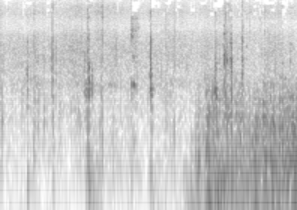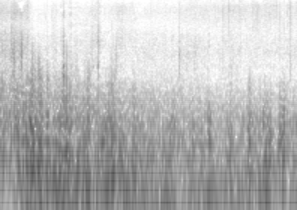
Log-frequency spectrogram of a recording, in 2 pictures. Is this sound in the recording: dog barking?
no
